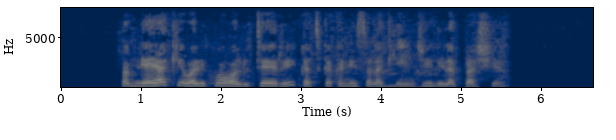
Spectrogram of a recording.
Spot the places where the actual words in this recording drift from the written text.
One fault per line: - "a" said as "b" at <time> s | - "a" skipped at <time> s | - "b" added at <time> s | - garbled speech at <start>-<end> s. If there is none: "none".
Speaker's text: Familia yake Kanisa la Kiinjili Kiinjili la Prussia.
- "walikuwa Walutheri katika" added at 1.6 s
- "Kiinjili" skipped at 4.8 s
